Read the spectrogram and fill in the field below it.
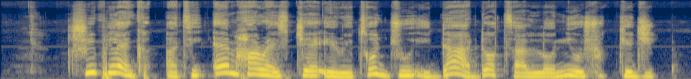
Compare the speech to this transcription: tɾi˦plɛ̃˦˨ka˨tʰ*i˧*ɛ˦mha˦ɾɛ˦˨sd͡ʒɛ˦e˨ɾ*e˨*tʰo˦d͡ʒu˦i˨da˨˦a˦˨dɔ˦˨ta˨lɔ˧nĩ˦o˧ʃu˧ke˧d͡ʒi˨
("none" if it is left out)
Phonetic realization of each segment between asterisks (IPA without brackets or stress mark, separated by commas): i˧, e˨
